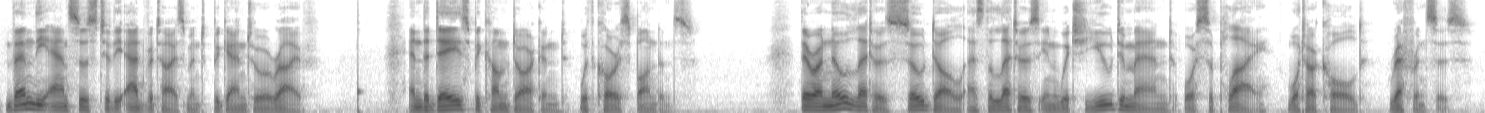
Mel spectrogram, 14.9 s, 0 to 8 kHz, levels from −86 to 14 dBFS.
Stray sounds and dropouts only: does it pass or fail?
fail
